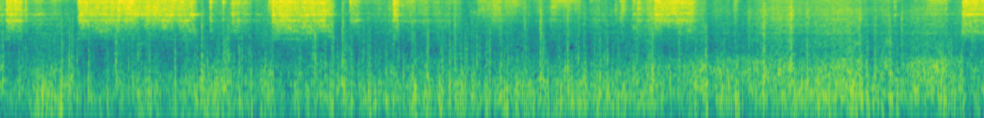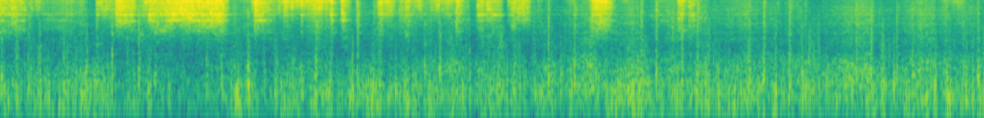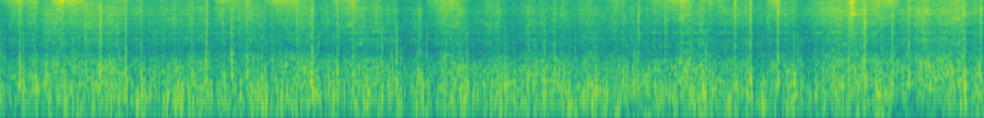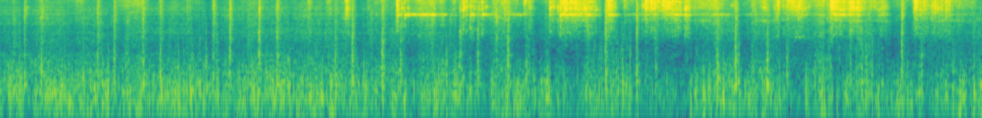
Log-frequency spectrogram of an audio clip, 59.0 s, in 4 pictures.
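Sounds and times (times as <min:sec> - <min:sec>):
train rumble and air rush: 0:00.0 - 0:59.0
high wheel squeal: 0:50.2 - 0:57.6.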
